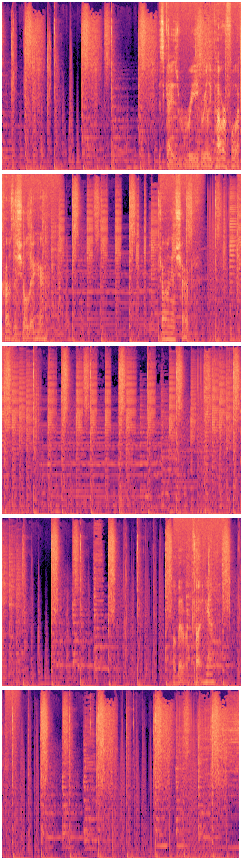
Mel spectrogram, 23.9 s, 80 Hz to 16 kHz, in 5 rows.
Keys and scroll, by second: 9.5 s, 19.2 s.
